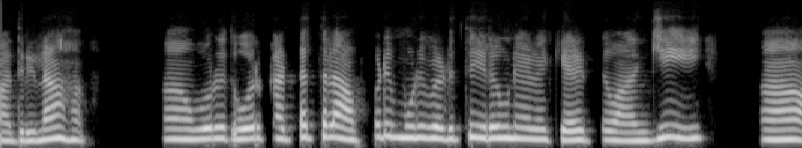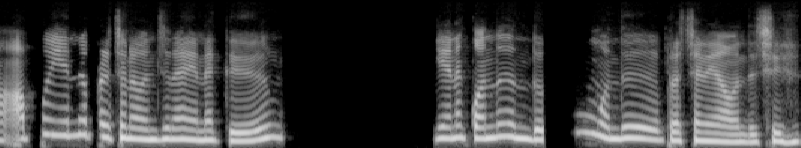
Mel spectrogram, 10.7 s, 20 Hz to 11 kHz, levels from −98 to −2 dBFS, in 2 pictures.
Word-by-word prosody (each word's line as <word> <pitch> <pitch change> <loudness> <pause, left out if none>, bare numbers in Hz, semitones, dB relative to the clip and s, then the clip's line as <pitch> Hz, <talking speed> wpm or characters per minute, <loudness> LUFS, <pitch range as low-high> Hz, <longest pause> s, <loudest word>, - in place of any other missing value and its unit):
மாதிரிலாம்" 195 +5 0 0.9
ஒரு, 235 +1 +2 0.2
ஒரு 235 +1 +3
கட்டத்தில 260 +3 -1
அப்படி 275 +7 -6
முடிவெடுத்து. 250 -1 +1
இரவு 250 0 +3
நேரம் 225 -4 -1
கேட்டு 205 0 -2
வாங்கி 195 +8 -1 0.6
ஆ - - 0 0.4
அப்ப 330 +8 -6
என்ன 320 +1 -3
பிரச்சன 260 -3 +2
வந்துச்சுன்னா 230 +1 +2
எனக்கு, 195 -2 0 1.4
எனக்கு 255 +1 -1
வந்து 260 +3 +2
இந்த 230 -3 +3 0.2
ரூம் 365 -5 -4
வந்து 245 0 +3 0.3
பிரச்சனையா 190 -2 +2
வந்துச்சு. 165 +2 0
235 Hz, 130 wpm, -23 LUFS, 200-255 Hz, 1.4 s, ஒரு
